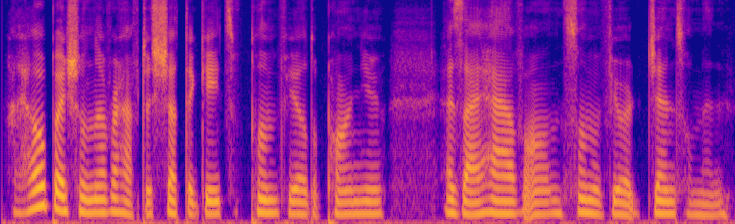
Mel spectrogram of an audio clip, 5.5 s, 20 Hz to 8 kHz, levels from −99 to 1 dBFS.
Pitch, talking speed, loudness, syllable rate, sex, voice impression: 170 Hz, 240 wpm, -20 LUFS, 5.9 syllables/s, female, feminine, adult-like, slightly fluent, slightly sincere, calm, slightly elegant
